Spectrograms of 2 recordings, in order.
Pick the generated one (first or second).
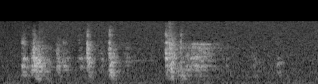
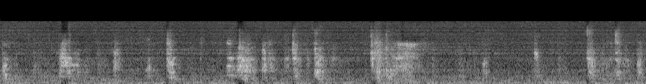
second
